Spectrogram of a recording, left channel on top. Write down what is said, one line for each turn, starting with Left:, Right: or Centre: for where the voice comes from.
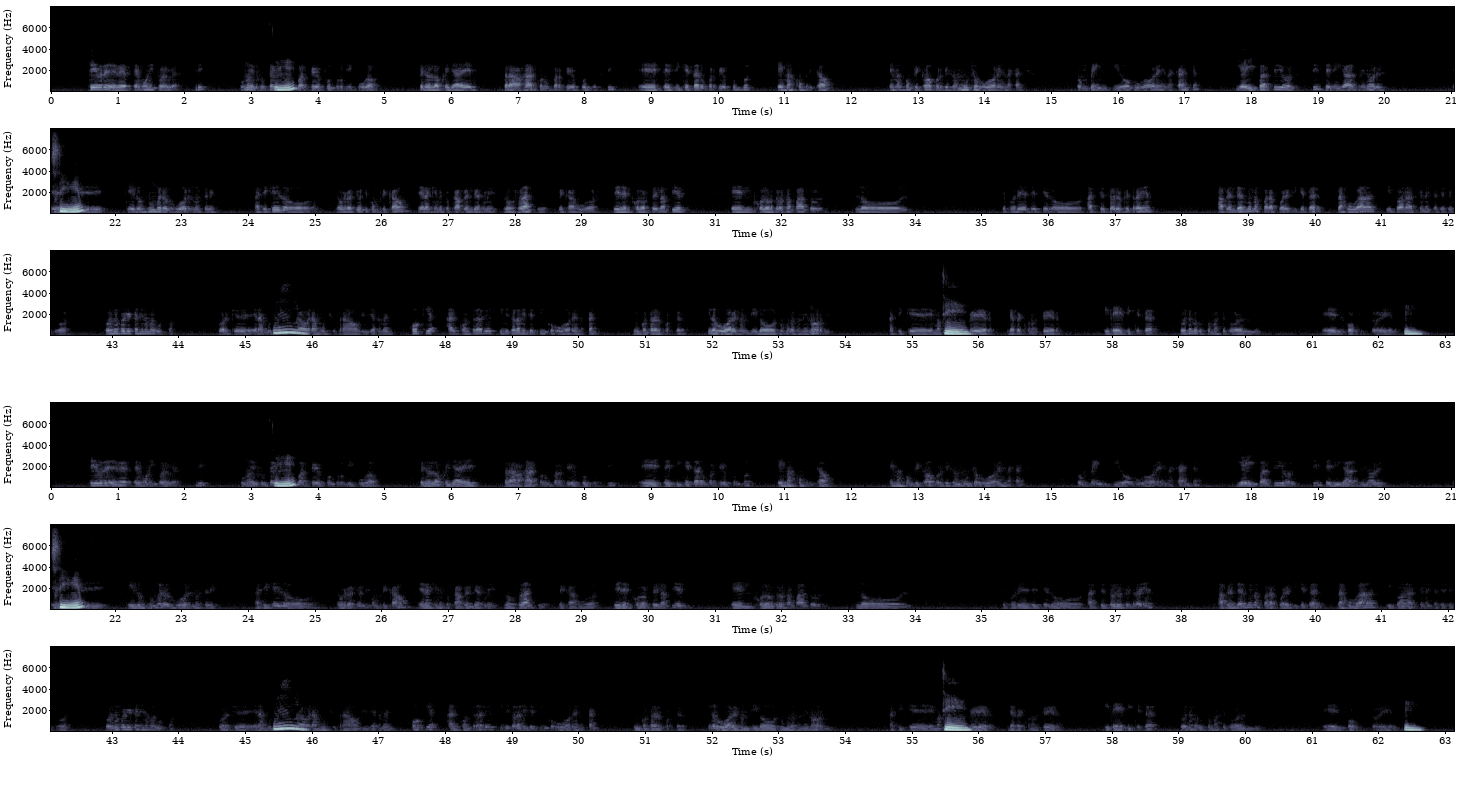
Left: chévere de ver, es bonito de ver, ¿sí? Uno disfruta ver
Centre: Sí,
Left: un partido de fútbol bien jugado, pero lo que ya es trabajar con un partido de fútbol, ¿sí? Este, etiquetar un partido de fútbol es más complicado. Es más complicado porque son muchos jugadores en la cancha. Son 22 jugadores en la cancha y hay partidos, ¿sí? De ligas menores, este,
Centre: sí,
Left: que los números de los jugadores no se ven. Así que lo, lo gracioso y complicado era que me tocaba aprenderme los rasgos de cada jugador, desde el color de la piel, el color de los zapatos, los, se podría decir que los accesorios que traían, aprendérmelos para poder etiquetar las jugadas y todas las acciones que hacía ese jugador. Por eso fue que casi no me gustó, porque era muy
Centre: mm,
Left: complicado, era mucho trabajo, sinceramente. Hockey, al contrario, tiene solamente cinco jugadores en la cancha, sin contar el portero. Y los jugadores son, y los números son enormes. Así que es más
Centre: sí,
Left: fácil de ver, de reconocer y de etiquetar. Por eso me gustó más que todo el, el hockey sobre hielo.
Centre: sí.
